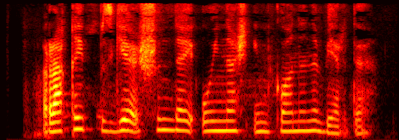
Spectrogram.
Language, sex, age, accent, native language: Uzbek, female, 25-34, Navoiy, Kazakh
